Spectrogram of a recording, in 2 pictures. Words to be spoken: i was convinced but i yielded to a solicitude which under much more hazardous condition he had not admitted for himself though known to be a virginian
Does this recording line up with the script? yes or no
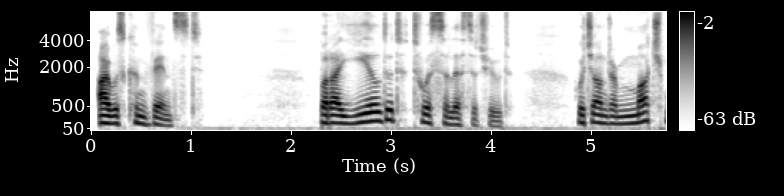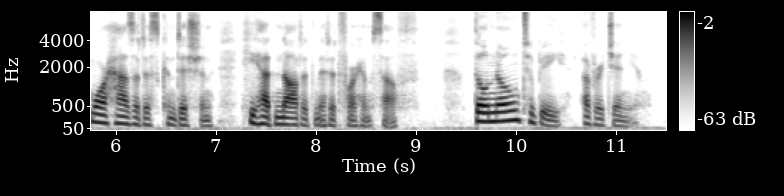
yes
